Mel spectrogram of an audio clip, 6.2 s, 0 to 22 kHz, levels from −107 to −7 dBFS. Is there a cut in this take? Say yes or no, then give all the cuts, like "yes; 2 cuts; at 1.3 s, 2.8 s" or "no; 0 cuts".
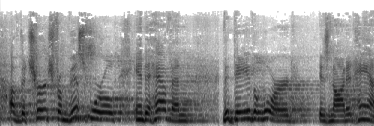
yes; 1 cut; at 3.6 s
